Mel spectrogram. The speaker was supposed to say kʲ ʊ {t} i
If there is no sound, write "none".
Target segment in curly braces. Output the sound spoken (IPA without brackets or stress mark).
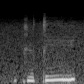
t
